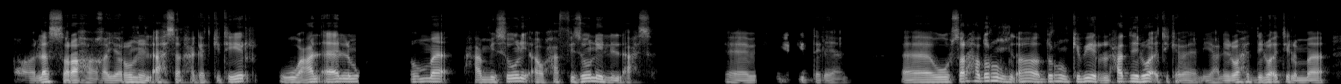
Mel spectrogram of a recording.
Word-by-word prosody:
آه، 95 Hz, 0 st, -7 dB
لأ 115 Hz, -, +5 dB
الصراحة، 100 Hz, -6 st, +4 dB
غيّروني 95 Hz, +5 st, 0 dB
للأحسن 95 Hz, -, 0 dB
حاجات 105 Hz, 0 st, -6 dB
كتير، 115 Hz, +9 st, -1 dB, 0.2 s
وعلى 110 Hz, +3 st, +2 dB
الأقل 130 Hz, +3 st, +4 dB
م 135 Hz, -, 0 dB, 0.5 s
هُم 135 Hz, +2 st, +2 dB, 0.2 s
حمسوني 110 Hz, +7 st, 0 dB
أو 105 Hz, -2 st, -2 dB
حفزوني 120 Hz, +7 st, +1 dB
للأحسن، 100 Hz, -3 st, -5 dB, 0.7 s
آآ 95 Hz, -3 st, -4 dB, 0.2 s
كتير -, -, -13 dB
جدًا 95 Hz, -3 st, -9 dB
يعني، 85 Hz, -1 st, -13 dB, 0.5 s
آآ 105 Hz, +2 st, +1 dB
وبصراحة 115 Hz, +8 st, +1 dB
دورهم 160 Hz, -8 st, +1 dB
آه، 140 Hz, -1 st, +2 dB
دورهم 140 Hz, +2 st, -1 dB
كبير 130 Hz, -2 st, +2 dB
لحد 135 Hz, +8 st, +1 dB
دلوقتي 135 Hz, +1 st, +3 dB
كمان، 90 Hz, -1 st, -6 dB
يعني 90 Hz, +1 st, -7 dB
الواحد 110 Hz, +3 st, 0 dB
دلوقتي 110 Hz, +1 st, 0 dB
لمّا 95 Hz, -1 st, -1 dB
110 Hz, 145 wpm, -24 LUFS, 95-130 Hz, 0.7 s, لأ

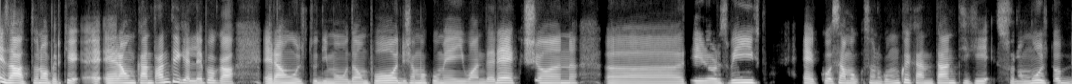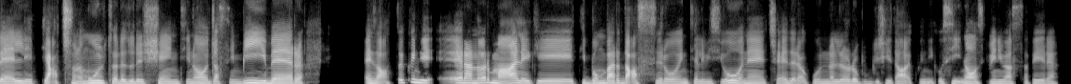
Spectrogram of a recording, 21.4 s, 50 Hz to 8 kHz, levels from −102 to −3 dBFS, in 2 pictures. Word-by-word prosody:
Esatto, 220 Hz, -, +8 dB
no 215 Hz, 0 st, +5 dB
perché 185 Hz, +3 st, +1 dB
e -, -, 0 dB
era 210 Hz, +1 st, +7 dB
un 215 Hz, 0 st, +5 dB
cantante 240 Hz, +9 st, +4 dB
che 235 Hz, -, +2 dB
all'epoca 200 Hz, -2 st, +4 dB, 0.3 s
era 190 Hz, +1 st, +5 dB
molto 190 Hz, -2 st, -1 dB
di 185 Hz, 0 st, -2 dB
moda, 180 Hz, 0 st, -1 dB
un 180 Hz, -, -1 dB
po' 220 Hz, +4 st, +3 dB
diciamo 200 Hz, -1 st, -1 dB
come 190 Hz, -1 st, -2 dB
i 185 Hz, 0 st, -2 dB
One 185 Hz, 0 st, -2 dB
Direction, 210 Hz, +1 st, +3 dB
uhm, 205 Hz, -, -2 dB, 1.1 s
Taylor 200 Hz, -1 st, 0 dB
Swift, 230 Hz, +4 st, +2 dB, 0.4 s
ecco 200 Hz, 0 st, 0 dB
samo 195 Hz, -1 st, 0 dB
sono 195 Hz, -3 st, -6 dB
comunque 200 Hz, +7 st, -2 dB
cantanti 200 Hz, 0 st, +1 dB
che 190 Hz, 0 st, -3 dB
sono 185 Hz, -2 st, -9 dB
molto 205 Hz, +1 st, 0 dB
belli 185 Hz, -1 st, 0 dB
e 170 Hz, -, -8 dB
piacciono 185 Hz, 0 st, -2 dB
molto 200 Hz, 0 st, +1 dB
agli 180 Hz, -, -2 dB
adolescenti, 170 Hz, -1 st, -4 dB
no? 180 Hz, +1 st, -1 dB
Justin 170 Hz, -1 st, -6 dB
Bieber 195 Hz, -2 st, +2 dB, 0.6 s
esatto 180 Hz, +2 st, -2 dB
e -, -, -4 dB
quindi 240 Hz, -3 st, 0 dB
era 215 Hz, 0 st, 0 dB
normale 205 Hz, -2 st, +3 dB
che 185 Hz, -2 st, -2 dB
ti 200 Hz, -, -7 dB
bombardassero 195 Hz, -1 st, -1 dB
in 180 Hz, 0 st, -5 dB
televisione 185 Hz, +3 st, -3 dB
eccetera 170 Hz, -3 st, -7 dB
con 175 Hz, +1 st, -9 dB
le 170 Hz, -1 st, -5 dB
loro 170 Hz, +1 st, -3 dB
pubblicità 160 Hz, +2 st, -7 dB
e -, -, -12 dB
quindi 170 Hz, -, -10 dB
così, 170 Hz, 0 st, -7 dB
no, 180 Hz, +2 st, 0 dB
si 165 Hz, -, -15 dB
veniva 165 Hz, -2 st, -4 dB
a -, -, -6 dB
sapere. 155 Hz, -1 st, -9 dB
190 Hz, 175 wpm, -23 LUFS, 175-205 Hz, 1.1 s, Esatto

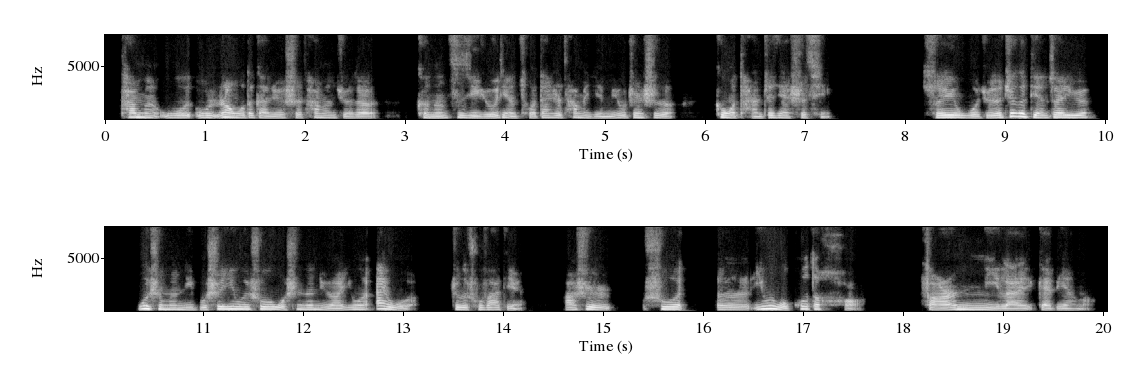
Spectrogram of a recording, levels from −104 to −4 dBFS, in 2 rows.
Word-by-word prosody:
他 200 Hz, 0 st, 0 dB
们 185 Hz, -3 st, 0 dB
我 165 Hz, 0 st, 0 dB
我 175 Hz, +1 st, 0 dB
让 205 Hz, -2 st, +4 dB
我 170 Hz, -, 0 dB
的 180 Hz, -, 0 dB
感 155 Hz, -4 st, -2 dB
觉 150 Hz, +1 st, -3 dB
是 160 Hz, 0 st, -4 dB
他 185 Hz, -, -6 dB
们 170 Hz, -2 st, -5 dB
觉 140 Hz, -1 st, -6 dB
得， 150 Hz, -1 st, -2 dB, 0.4 s
可 175 Hz, -, -3 dB
能 150 Hz, 0 st, 0 dB
自 185 Hz, +1 st, -4 dB
己 155 Hz, -2 st, 0 dB
有 145 Hz, 0 st, -1 dB
一 -, -, -1 dB
点 170 Hz, -7 st, -2 dB
错， 150 Hz, -, -5 dB
但 180 Hz, -1 st, -4 dB
是 165 Hz, -1 st, -1 dB
他 190 Hz, -, -6 dB
们 160 Hz, -4 st, -5 dB
也 135 Hz, -, -3 dB
没 135 Hz, +2 st, -2 dB
有 165 Hz, -2 st, -2 dB
正 180 Hz, +2 st, -2 dB
式 175 Hz, 0 st, -3 dB
地 150 Hz, -, -2 dB, 0.4 s
跟 195 Hz, -, +2 dB
我 165 Hz, -, +3 dB
谈 130 Hz, +1 st, -6 dB
这 190 Hz, -, -1 dB
件 170 Hz, -3 st, -3 dB
事 160 Hz, -, -3 dB
情。 235 Hz, -, -11 dB, 0.9 s
所 185 Hz, -, 0 dB
以 200 Hz, 0 st, +6 dB
我 165 Hz, -5 st, 0 dB
觉 160 Hz, +2 st, -1 dB
得 185 Hz, -, +3 dB
这 285 Hz, +8 st, +5 dB
个 270 Hz, -1 st, +10 dB
点 195 Hz, -7 st, +2 dB
在 200 Hz, 0 st, +3 dB
于， 185 Hz, +1 st, +3 dB, 0.5 s
为 255 Hz, +2 st, +7 dB
什 215 Hz, -4 st, +1 dB
么 185 Hz, 0 st, -1 dB
你 165 Hz, -3 st, -3 dB
不 165 Hz, +2 st, -2 dB
是 220 Hz, +5 st, +3 dB
因 225 Hz, 0 st, +5 dB
为 210 Hz, -1 st, +2 dB
说， 215 Hz, +1 st, +2 dB
我 180 Hz, -6 st, +2 dB
是 195 Hz, -, -5 dB
你 185 Hz, -, -3 dB
的 185 Hz, -, -1 dB
女 170 Hz, -4 st, -3 dB
儿， 140 Hz, 0 st, -1 dB
因 185 Hz, -, -4 dB
为 185 Hz, -, -1 dB
爱 250 Hz, -2 st, +4 dB
我， 160 Hz, -9 st, -1 dB, 0.3 s
这 190 Hz, -, -1 dB
个 170 Hz, -, +2 dB
出 180 Hz, -, -6 dB
发 175 Hz, 0 st, -1 dB
点， -, -, -6 dB, 0.4 s
而 170 Hz, 0 st, -1 dB
是， 180 Hz, -5 st, +1 dB, 0.3 s
说， 210 Hz, -2 st, +2 dB, 0.3 s
呃， 170 Hz, -2 st, -2 dB
因 235 Hz, +5 st, +5 dB
为 260 Hz, -, +11 dB
我 180 Hz, -, +6 dB
过 235 Hz, -, -1 dB
得 215 Hz, -2 st, +2 dB
好， -, -, -8 dB, 0.6 s
反 155 Hz, -, +1 dB
而 155 Hz, +4 st, +3 dB
你 175 Hz, -5 st, +1 dB
来 135 Hz, -1 st, 0 dB
改 -, -, 0 dB
变 140 Hz, -2 st, -5 dB
了， -, -, -13 dB
175 Hz, 270 characters per minute, -20 LUFS, 155-195 Hz, 0.9 s, 为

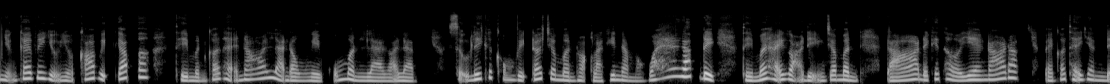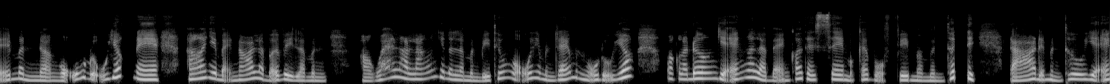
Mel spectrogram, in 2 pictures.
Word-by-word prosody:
những 200 Hz, -2 st, -3 dB
cái 270 Hz, +3 st, +2 dB
ví 280 Hz, -1 st, +2 dB
dụ 220 Hz, -, 0 dB
dụ 180 Hz, -2 st, -2 dB
có 265 Hz, +4 st, 0 dB
việc 220 Hz, -4 st, 0 dB
gấp 280 Hz, +3 st, +3 dB
á, 335 Hz, -, +2 dB, 0.3 s
thì 195 Hz, -4 st, 0 dB
mình 170 Hz, -1 st, -3 dB
có 235 Hz, -, -2 dB
thể 245 Hz, -5 st, -2 dB
nói 235 Hz, +7 st, -1 dB
là 275 Hz, -9 st, +2 dB
đồng 175 Hz, -2 st, -1 dB
nghiệp 160 Hz, -2 st, -1 dB
của -, -, -7 dB
mình 215 Hz, -6 st, 0 dB
là, 165 Hz, -2 st, 0 dB
gọi 160 Hz, -, -2 dB
là, 170 Hz, -2 st, 0 dB, 0.3 s
xử -, -, -4 dB
lý 235 Hz, +5 st, +4 dB
cái 310 Hz, -, -3 dB
công 210 Hz, -, -5 dB
việc 190 Hz, -3 st, -2 dB
đó 240 Hz, -, +2 dB
cho 240 Hz, -, -1 dB
mình, 190 Hz, -4 st, 0 dB
hoặc 180 Hz, -2 st, -4 dB
là 160 Hz, -, -1 dB
khi 215 Hz, +6 st, -1 dB
nào 190 Hz, -4 st, -1 dB
mà 160 Hz, -1 st, -7 dB
quá 215 Hz, +6 st, -1 dB, 0.2 s
gấp 365 Hz, -2 st, +5 dB
đi, 255 Hz, -4 st, +7 dB, 0.3 s
thì 185 Hz, -2 st, +2 dB
mới 225 Hz, +8 st, +4 dB
hãy 230 Hz, -2 st, +2 dB
gọi 215 Hz, -2 st, 0 dB
điện 180 Hz, -1 st, -1 dB
cho 215 Hz, +3 st, +1 dB
mình, 205 Hz, -4 st, +2 dB, 0.3 s
đó. 185 Hz, +7 st, +2 dB
Để 205 Hz, -, +1 dB
cái 245 Hz, +3 st, -4 dB
thời 195 Hz, -7 st, -1 dB
gian 210 Hz, +1 st, +3 dB
đó 235 Hz, +5 st, +1 dB
đó, 300 Hz, -1 st, +1 dB, 0.3 s
bạn 180 Hz, -, -2 dB
có 235 Hz, +6 st, -3 dB
thể 215 Hz, -, 0 dB
dành 215 Hz, -5 st, -1 dB
để 200 Hz, -, +1 dB
mình, 225 Hz, -8 st, 0 dB
ờ, 180 Hz, -2 st, +1 dB
ngủ 175 Hz, -, +1 dB
đủ 230 Hz, -, 0 dB
giấc 360 Hz, +5 st, +4 dB
nè, 225 Hz, -5 st, +5 dB, 0.3 s
đó. 255 Hz, +4 st, +3 dB
Như 285 Hz, -3 st, +2 dB
bạn 185 Hz, -, -2 dB
nói 235 Hz, +7 st, +1 dB
là 270 Hz, -, +1 dB
bởi -, -, 0 dB
vì 215 Hz, -3 st, +3 dB
là 185 Hz, 0 st, -1 dB
mình, 170 Hz, -1 st, -3 dB, 0.3 s
ờ, 165 Hz, -, -4 dB
quá 250 Hz, +11 st, -2 dB
lo 300 Hz, -5 st, +1 dB
lắng 250 Hz, +6 st, -2 dB
cho 315 Hz, -, 0 dB
nên 240 Hz, -3 st, 0 dB
là 205 Hz, -, 0 dB
mình 175 Hz, -3 st, -2 dB
bị 175 Hz, -, +1 dB
thiếu 275 Hz, +9 st, -3 dB
ngủ, 265 Hz, 0 st, -1 dB
thì 295 Hz, -, -1 dB
mình 215 Hz, -7 st, -2 dB
ráng 225 Hz, +9 st, +2 dB
mình 280 Hz, -, -2 dB
ngủ 220 Hz, 0 st, +1 dB
đủ 210 Hz, 0 st, 0 dB
giấc. 335 Hz, -, +5 dB, 0.3 s
Hoặc 260 Hz, -1 st, -4 dB
là 240 Hz, -, +1 dB
đơn 270 Hz, +1 st, +4 dB
giản 240 Hz, +4 st, +2 dB
á 330 Hz, -, +3 dB
là 270 Hz, -8 st, +4 dB
bạn 185 Hz, +1 st, -3 dB
có 260 Hz, +7 st, 0 dB
thể 235 Hz, -5 st, 0 dB
xem 225 Hz, -1 st, 0 dB
một 185 Hz, -, -5 dB
cái 230 Hz, +1 st, -1 dB
bộ -, -, -4 dB
phim 200 Hz, -1 st, +2 dB
mà 180 Hz, -, -1 dB
mình 170 Hz, -1 st, -4 dB
thích 300 Hz, -, +1 dB
đi, 255 Hz, -, +4 dB, 0.4 s
đó, 215 Hz, +7 st, +2 dB
để 220 Hz, -, +1 dB
mình 205 Hz, -5 st, -1 dB
thư 235 Hz, +2 st, +2 dB
giãn. 220 Hz, 0 st, +2 dB
220 Hz, 305 wpm, -23 LUFS, 185-255 Hz, 0.4 s, đi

